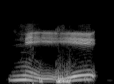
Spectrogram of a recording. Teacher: So this is the third tone. It falls and rises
